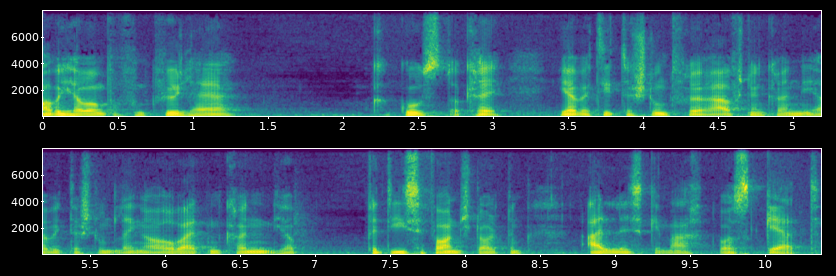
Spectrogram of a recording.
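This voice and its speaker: Here a man speaks with a very deep, low pitch. He goes at a fairly quick pace with fairly even intonation. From Austria, Tyrol (Serfaus). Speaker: chef. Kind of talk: interview.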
